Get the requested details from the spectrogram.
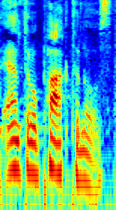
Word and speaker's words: anthropoktonos: That's how you say it, anthropoktonos.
